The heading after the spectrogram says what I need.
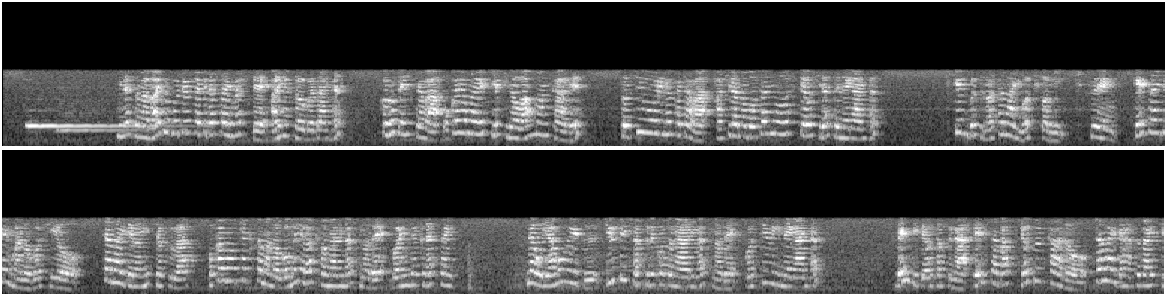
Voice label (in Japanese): densya announce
